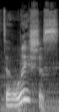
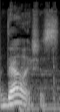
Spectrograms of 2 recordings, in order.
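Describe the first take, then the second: First: It is pronounced the standard English way. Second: It is pronounced like the French word. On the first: The speaker calls it right. "but it's delicious" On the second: The speaker calls it wrong. "how I used to say that? ... because in French I said délicieux"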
